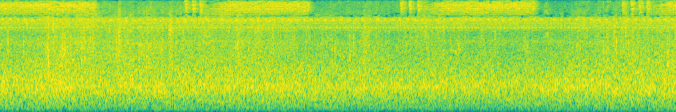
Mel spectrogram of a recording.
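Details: Crickets chirping in a summer meadow with a gentle breeze: a dense, steady, high-pitched shimmering trill with faint pulsing, heard over soft, constant background hiss.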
